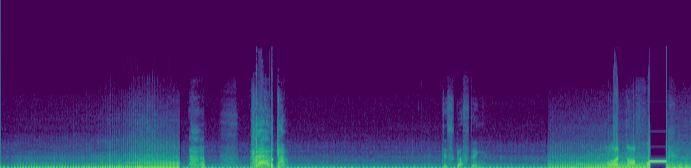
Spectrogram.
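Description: A motorcycle engine hums and revs up and down close by.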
